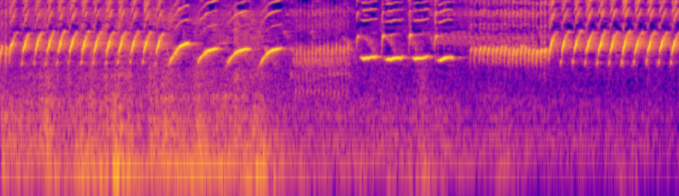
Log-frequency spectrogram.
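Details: Canary song played to teach young canaries: fast high trills, a run of falling swept notes, a flat buzzy tone, then more rapid rolling trills.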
